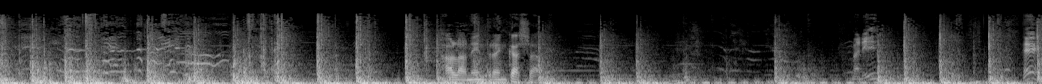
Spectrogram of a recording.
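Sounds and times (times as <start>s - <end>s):
mother pounding on a door: 0.0s - 10.4s
speech: 4.6s - 5.7s, 8.6s - 8.9s.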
